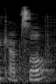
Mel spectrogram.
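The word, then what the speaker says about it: Koepsell: for the record I'm sorry full name and spell it for us it's capsil last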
